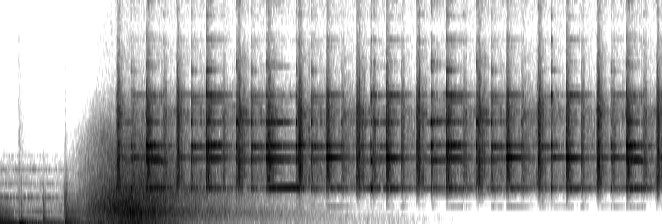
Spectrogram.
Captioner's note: anticipatory music; screen whooshes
